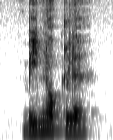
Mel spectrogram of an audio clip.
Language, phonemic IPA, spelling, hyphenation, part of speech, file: Dutch, /biˈnɔklə/, binocle, bi‧no‧cle, noun, Nl-binocle.ogg
- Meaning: 1. opera glass 2. field glass (binoculars)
